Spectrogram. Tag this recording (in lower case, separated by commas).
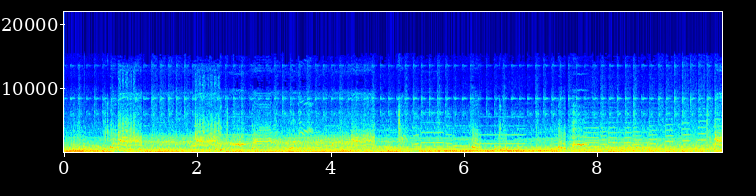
music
